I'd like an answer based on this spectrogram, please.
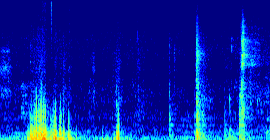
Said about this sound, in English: I'm just going to close this door.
